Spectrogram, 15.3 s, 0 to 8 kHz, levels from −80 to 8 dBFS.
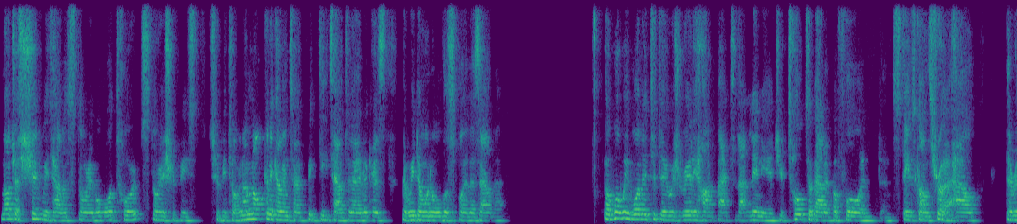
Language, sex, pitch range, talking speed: English, male, 140-160 Hz, 240 wpm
